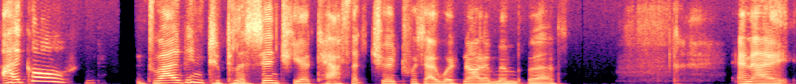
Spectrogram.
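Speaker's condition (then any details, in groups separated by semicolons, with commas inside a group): Cerebral palsy; since birth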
